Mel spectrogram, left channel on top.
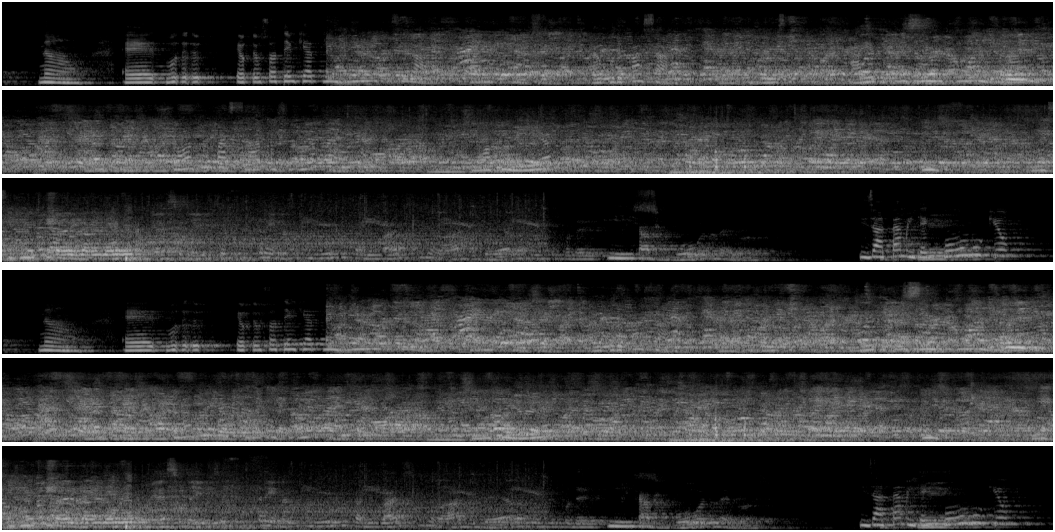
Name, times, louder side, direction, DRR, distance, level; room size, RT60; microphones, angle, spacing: voice 1, 0.4-2.0 2.3-4.4 4.7-5.5 5.9-6.8 7.6-10.3 12.0-14.2 15.2-16.1 19.7-20.2 20.8-22.5 27.1-27.4 29.6-31.1, left 1 dB, 30° left, 7 dB, 1.2 m, -34 dB
sound 1, 3.2-22.3, right 1 dB, 25° right, 1.5 m, -28 dB
voice 2, 7.1-7.6 8.5-10.0 14.6-19.2 20.8-21.3 21.9-27.0 27.4-28.7 30.2-30.5, right 2 dB, 45° right, 0 dB, 5.6 m, -38 dB
sound 2, 13.7-26.5, left 1 dB, 5° left, 1.7 m, -41 dB
sound 3, 19.8-21.7 22.0-24.0 24.3-24.4, right 2 dB, 80° right, 4.4 m, -46 dB
24.5 x 11.5 x 9.1 m, 1.0 s
head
